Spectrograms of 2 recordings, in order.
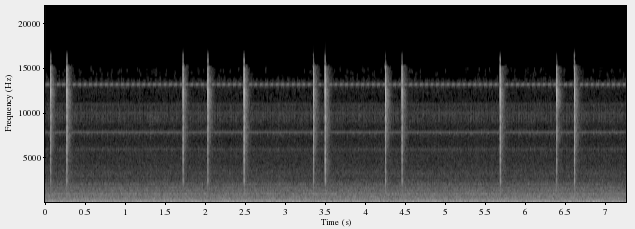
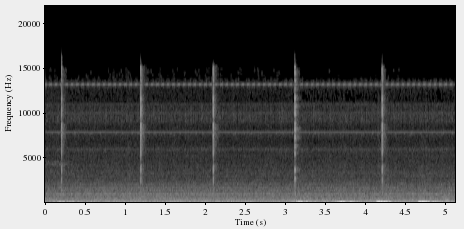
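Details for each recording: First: Boyer analog ignition box bench test with a very used Lucas coil, off the bike, 50,000+ miles: crisp snapping ticks at uneven spacing, often quick pairs, from single touches of power; tired coil firing multiple erratic sparks. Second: Boyer analog ignition box bench test with a 12V Bosch coil from an SR600 single: crisp evenly spaced single snaps about once a second; occasional double likely from arcing to small ground wires; clean single spark, box operating properly.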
